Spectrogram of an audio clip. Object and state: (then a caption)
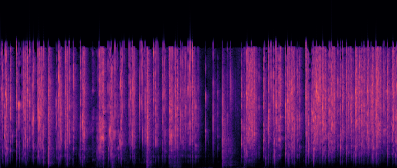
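Gum blister pack handled, crinkling and rattling. A full plastic and foil blister pack of purple gum is flipped between its foil back and plastic front, then rattled and crinkled with gloved fingertips. Dense, bright crackles and rattles come in many quick bursts, with almost no low end and no ring after each sound.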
